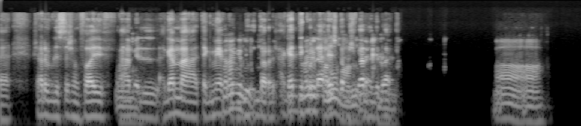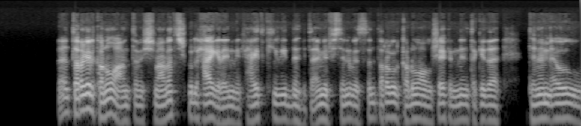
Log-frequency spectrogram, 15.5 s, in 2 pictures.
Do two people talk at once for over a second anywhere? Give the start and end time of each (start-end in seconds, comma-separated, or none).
2.8-5.3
